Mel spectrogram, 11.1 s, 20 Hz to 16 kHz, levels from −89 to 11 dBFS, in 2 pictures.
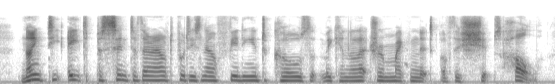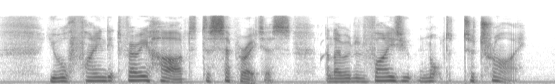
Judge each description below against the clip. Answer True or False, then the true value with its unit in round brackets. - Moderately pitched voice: True (165 Hz)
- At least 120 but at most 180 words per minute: False (200 wpm)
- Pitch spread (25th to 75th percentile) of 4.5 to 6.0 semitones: False (3.8 semitones)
